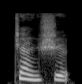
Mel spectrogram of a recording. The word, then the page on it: 战士: zhàn shì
